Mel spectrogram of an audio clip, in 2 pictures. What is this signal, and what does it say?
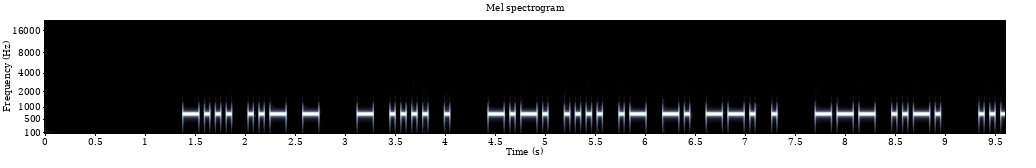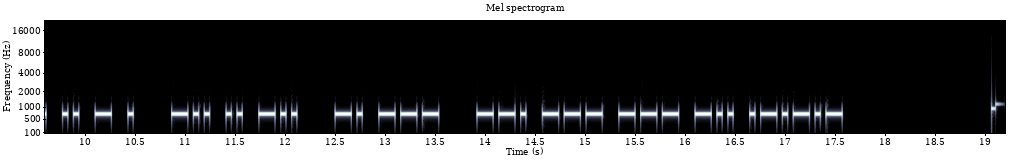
Morse code, heard as a keyed tone, about 22 wpm, 700 Hz. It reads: BUT THE CHANGE OF SITE DID NO GOOD.
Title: Sentences from Top 1000 Words - Review Part 4 - 22wpm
